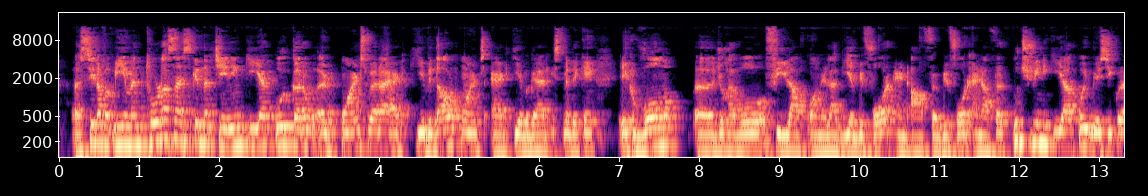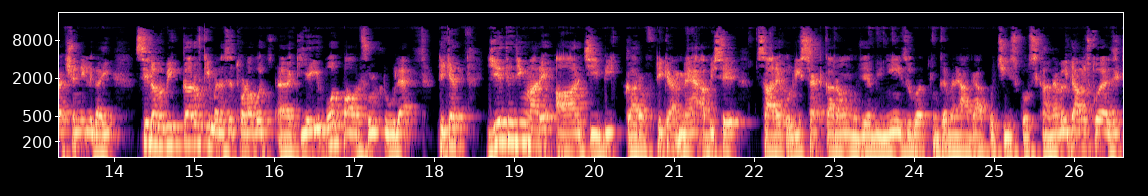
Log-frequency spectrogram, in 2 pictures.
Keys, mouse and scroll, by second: 9.4 click, 22.0 click, 22.0 click, 26.2 ctrl+z.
